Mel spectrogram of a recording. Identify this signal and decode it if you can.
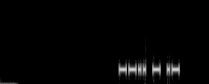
Morse code, heard as a keyed tone, about 47 wpm, 700 Hz. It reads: ZTA
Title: USA Call Sign Postfixes - 3 Letters 50wpm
